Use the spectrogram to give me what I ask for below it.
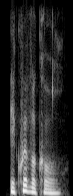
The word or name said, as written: equivocal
